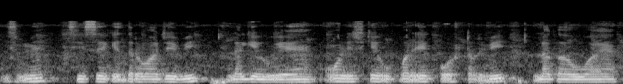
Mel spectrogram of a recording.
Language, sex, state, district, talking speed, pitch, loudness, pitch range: Hindi, male, Uttar Pradesh, Shamli, 165 wpm, 120 Hz, -14 LUFS, 120-130 Hz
